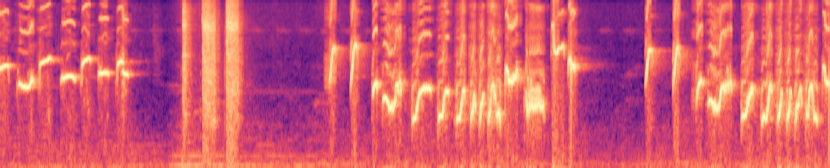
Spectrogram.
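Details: White-rumped shama lure song to bring rivals closer: bursts of quick varied whistles and chatters, split by a harsh noisy burst and a short silence.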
